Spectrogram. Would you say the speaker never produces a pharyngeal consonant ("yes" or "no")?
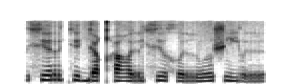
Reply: yes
